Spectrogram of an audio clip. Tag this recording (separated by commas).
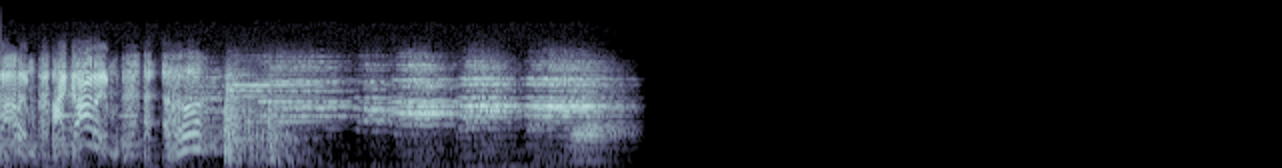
Music, Speech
